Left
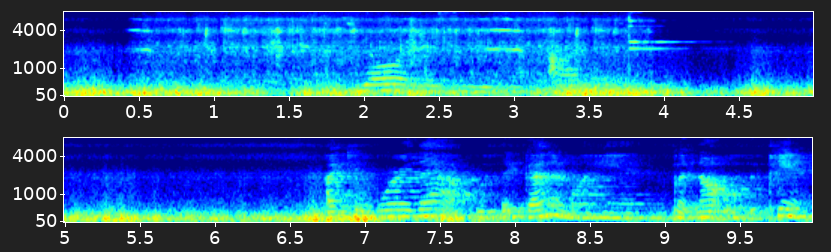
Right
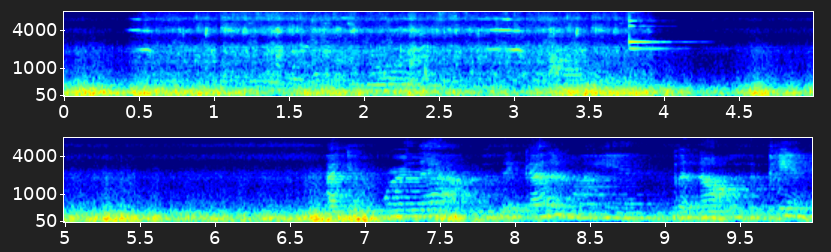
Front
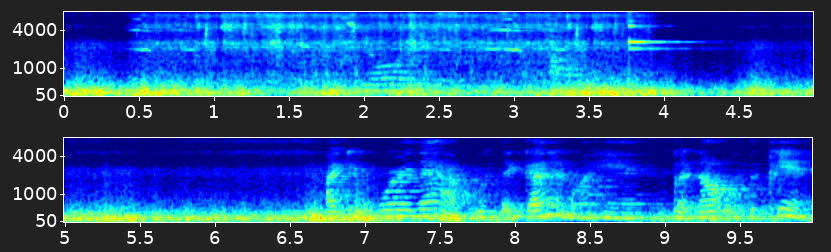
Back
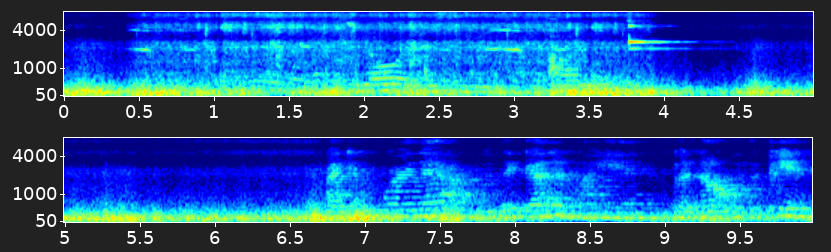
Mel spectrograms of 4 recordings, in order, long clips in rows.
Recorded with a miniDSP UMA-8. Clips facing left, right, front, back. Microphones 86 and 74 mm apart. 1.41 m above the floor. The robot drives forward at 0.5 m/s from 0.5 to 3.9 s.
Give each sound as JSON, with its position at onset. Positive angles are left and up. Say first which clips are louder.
{"t": 1.9, "sound": "a woman speaking", "louder": "left 3 dB, back 3 dB", "azimuth_deg": 120, "distance_m": 1.0}
{"t": 3.8, "sound": "a clink", "louder": "even, back 2 dB", "azimuth_deg": 55, "distance_m": 0.9}
{"t": 6.7, "sound": "a woman speaking", "louder": "left 2 dB, even", "azimuth_deg": 55, "distance_m": 2.0}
